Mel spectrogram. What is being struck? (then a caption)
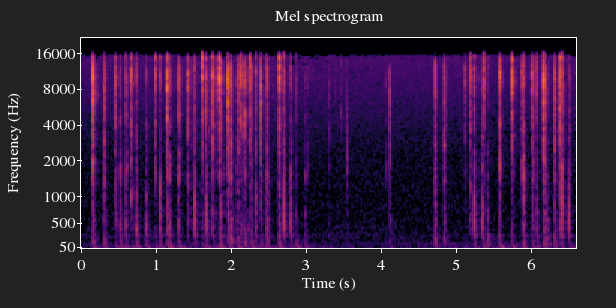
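Plastic keycaps on an aluminium laptop keyboard. Fast typing with long nail tips on a backlit MacBook Pro laptop keyboard, plastic keycaps set in an aluminum body. Quick, bright clicky taps come in dense bursts, with a short pause around the middle before the typing picks back up.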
